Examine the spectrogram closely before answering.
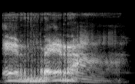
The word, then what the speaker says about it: Herrera: Well, in Spanish, H's are silent, so it would be Herrera.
